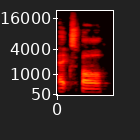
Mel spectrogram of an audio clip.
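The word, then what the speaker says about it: x̄: After that, you have what's pronounced as x bar, and that's simply the arithmetic mean of a sample.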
